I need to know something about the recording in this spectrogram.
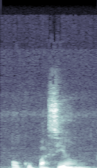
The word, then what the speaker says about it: ocupación: Okay, so profession, profesión, occupation, ocupación, ocupación, profesión, profesión.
